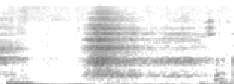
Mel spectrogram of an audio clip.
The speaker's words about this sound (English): I'm sorry with the fucking yawning.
